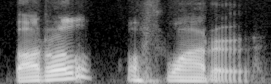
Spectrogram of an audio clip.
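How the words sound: It is said in an American accent. "so that's in American accent"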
